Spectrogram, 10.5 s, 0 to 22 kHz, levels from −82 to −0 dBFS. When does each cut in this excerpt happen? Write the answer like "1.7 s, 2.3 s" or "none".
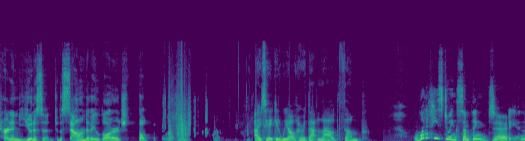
none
